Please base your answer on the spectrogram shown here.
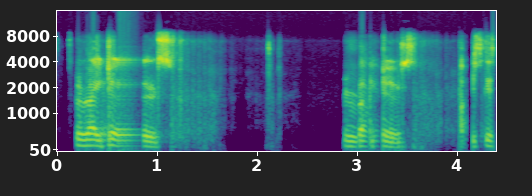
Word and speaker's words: Reuters: सबसे पहले आता है जी राइटर्स। राइटर्स आप इसके स्पेलिंग नोट कर लें, REUTERS।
